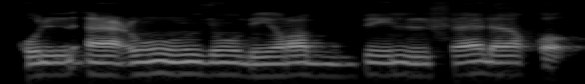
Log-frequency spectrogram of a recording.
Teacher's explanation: القلقلة الكبرى إذا جاء أحد حروف القلقلة ساكنا مخففا موقوفا عليه، نحو قول الله سبحانه وتعالى قل أعوذ برب الفلق، حينما أقف على القاف في الفلق فتكون هناك قلقلة كبرى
